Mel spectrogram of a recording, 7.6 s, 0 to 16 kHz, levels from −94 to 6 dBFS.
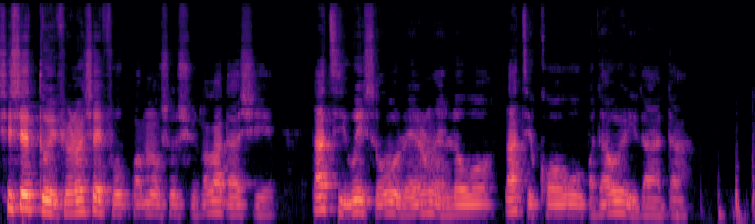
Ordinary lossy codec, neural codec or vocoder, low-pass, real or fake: none; none; 14.4 kHz; real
